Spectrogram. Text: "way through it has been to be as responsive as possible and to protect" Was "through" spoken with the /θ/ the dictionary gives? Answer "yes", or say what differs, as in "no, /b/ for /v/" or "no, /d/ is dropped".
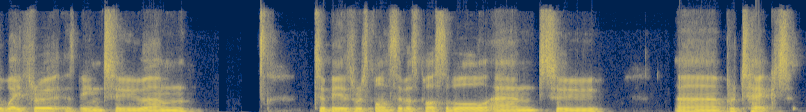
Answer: yes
